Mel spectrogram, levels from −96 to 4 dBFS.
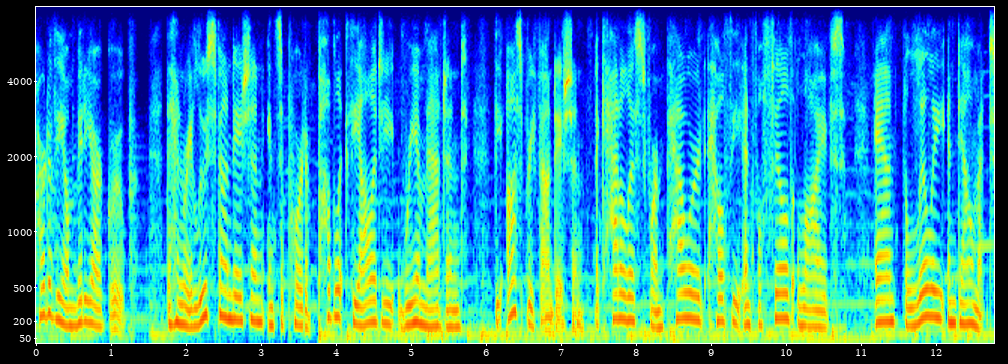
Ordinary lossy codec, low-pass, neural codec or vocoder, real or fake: Opus, 24 kbps; 7.2 kHz; none; real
